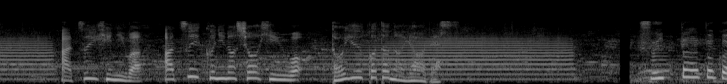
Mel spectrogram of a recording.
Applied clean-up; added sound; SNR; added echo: none; Trumpet; 9 dB; none.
